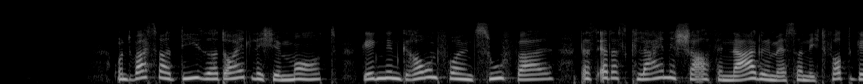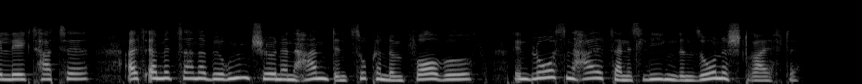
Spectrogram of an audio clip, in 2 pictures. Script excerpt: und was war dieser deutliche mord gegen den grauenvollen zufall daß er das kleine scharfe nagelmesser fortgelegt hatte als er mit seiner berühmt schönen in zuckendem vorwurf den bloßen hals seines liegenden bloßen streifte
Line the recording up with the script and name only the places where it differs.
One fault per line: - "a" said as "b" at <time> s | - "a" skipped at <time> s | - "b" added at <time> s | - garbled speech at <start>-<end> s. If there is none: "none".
- "nicht" added at 8.0 s
- "hand" added at 11.7 s
- "bloßen" said as "sohnes" at 15.6 s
